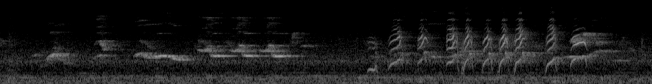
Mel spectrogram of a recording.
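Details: A newly caught wild laughingthrush, kept caged for ten days, sings casually after bathing in a chattering style. Slurred whistled phrases come first, then a quick run of sharp, repeated rising and falling notes over a faint low hum.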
